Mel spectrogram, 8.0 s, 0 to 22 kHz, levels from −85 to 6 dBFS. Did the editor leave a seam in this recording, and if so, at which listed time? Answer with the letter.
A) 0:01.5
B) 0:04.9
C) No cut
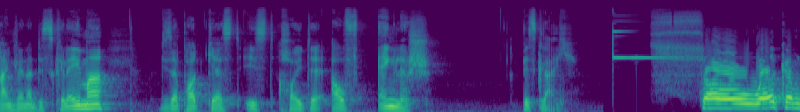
A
